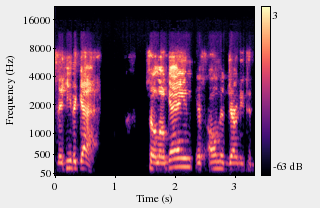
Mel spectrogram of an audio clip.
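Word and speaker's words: Logain: Loghain, I always said Logian, but Loghain. – You heard them say it, then you're like, oh, that's how you pronounce it.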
